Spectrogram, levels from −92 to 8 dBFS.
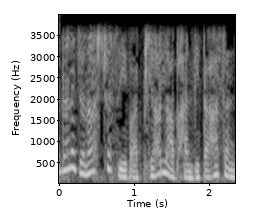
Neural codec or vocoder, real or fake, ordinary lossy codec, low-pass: vocoder, 44.1 kHz, 80 mel bands, Vocos; fake; none; 3.6 kHz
